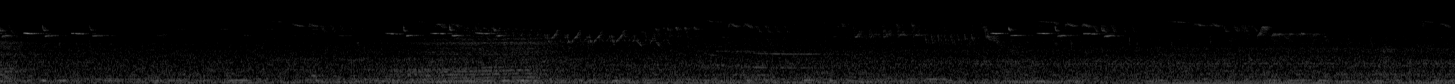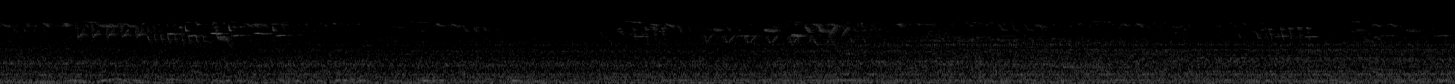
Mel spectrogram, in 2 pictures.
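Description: Songbirds chirping and singing in short, repeated high phrases, scattered throughout, over a steady low outdoor background noise.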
